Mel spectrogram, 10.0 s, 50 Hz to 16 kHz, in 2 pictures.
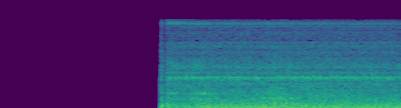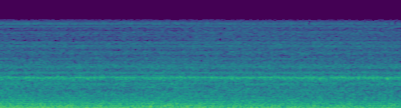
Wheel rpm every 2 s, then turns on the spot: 0, 0, 0, 0, 0.
none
